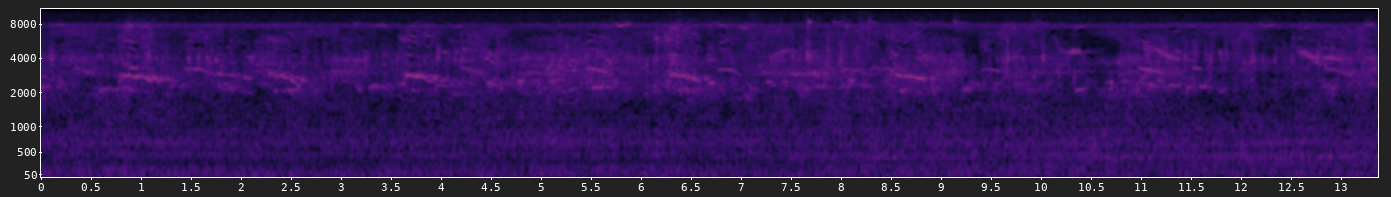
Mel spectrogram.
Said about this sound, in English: That's right. The birds are singing outside. I am walking our dogs right now, and I had to come on here and let you guys listen to how happy the birds are this Monday morning.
